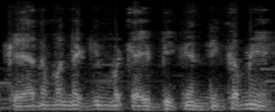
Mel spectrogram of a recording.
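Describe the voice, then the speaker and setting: A long-suffering young man in a radio drama played by a man. He has a lowish voice and an earnest, polite delivery, with dramatic music behind him. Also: steady tone, fairly quick, muffled recording, lightly acted. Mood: sad, sombre. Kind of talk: radio drama narration and dialogue.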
